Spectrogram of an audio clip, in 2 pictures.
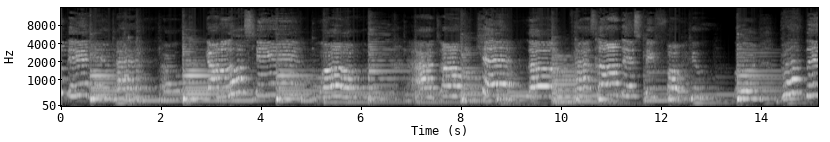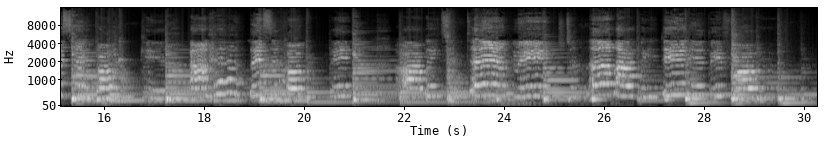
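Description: A woman singing a slow song, accompanied by a small-bodied acoustic guitar.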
